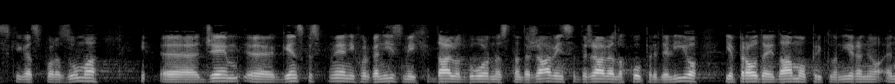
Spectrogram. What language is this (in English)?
Slovenian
